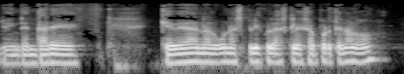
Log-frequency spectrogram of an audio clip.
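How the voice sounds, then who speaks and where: Over a quiet background, a man speaks in a monotone, flat intonation at a moderate pace and a fairly low pitch. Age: 30s. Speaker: podcast co-host. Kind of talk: casual chat.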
